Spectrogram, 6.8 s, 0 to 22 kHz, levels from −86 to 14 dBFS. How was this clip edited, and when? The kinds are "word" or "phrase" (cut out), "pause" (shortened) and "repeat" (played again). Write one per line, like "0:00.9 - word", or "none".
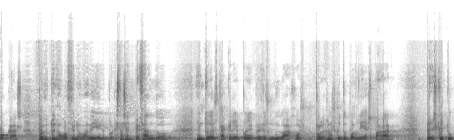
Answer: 0:03.3 - phrase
